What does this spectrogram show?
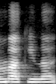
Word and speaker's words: máquina: Ejemplos, tenemos la palabra lógico, lleva la mayor fuerza de voz en la sílaba lo, y la palabra máquina lleva la mayor fuerza de voz en la sílaba ma.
